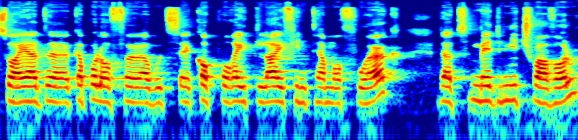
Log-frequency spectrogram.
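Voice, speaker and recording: Speaking at a moderate pace with a French accent, the voice stays monotone, with flat intonation. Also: woman, medium pitch for a woman. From France. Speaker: hospitality and art entrepreneur. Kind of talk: interview.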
